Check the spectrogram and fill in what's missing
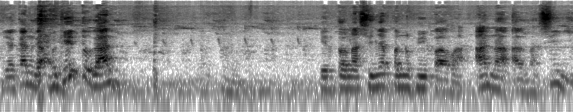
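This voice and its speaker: In a traditional pesantren kitab session, a Javanese-accented man reads Arabic from a classical Islamic text, translates it word by word into Javanese, and explains it in Indonesian. His mid-range voice is expressive and a little slow, recorded from a distance with background noise.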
